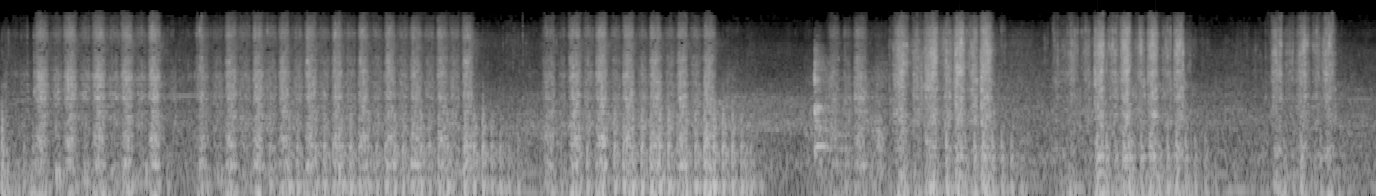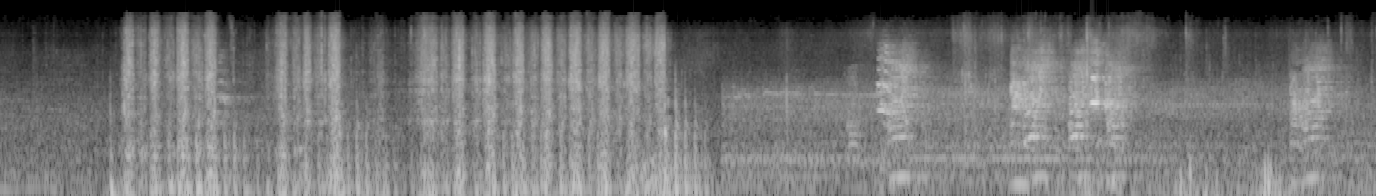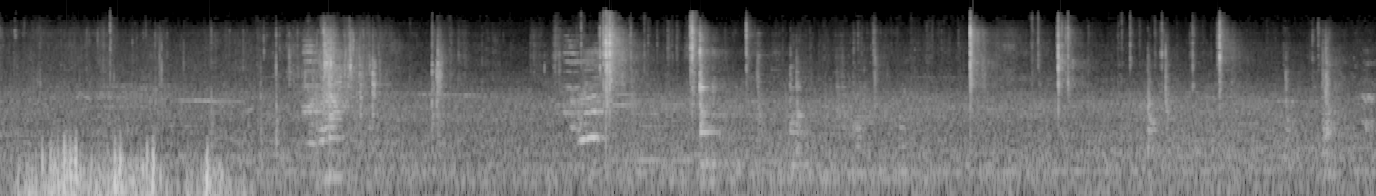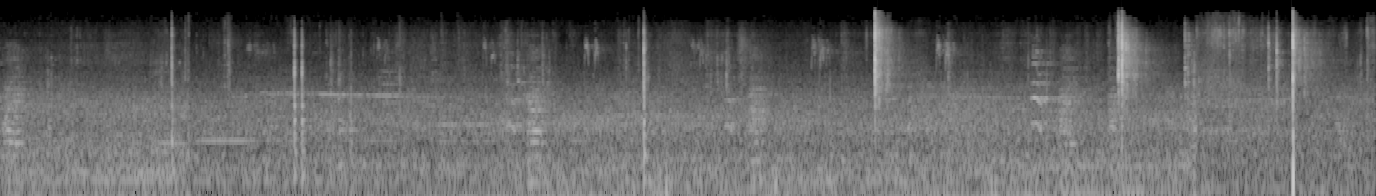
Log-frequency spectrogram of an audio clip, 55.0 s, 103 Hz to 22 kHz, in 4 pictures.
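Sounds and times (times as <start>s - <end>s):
geese honking: 22.2s - 23.2s, 23.9s - 25.2s
dry stick snapping: 37.2s - 39.9s.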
